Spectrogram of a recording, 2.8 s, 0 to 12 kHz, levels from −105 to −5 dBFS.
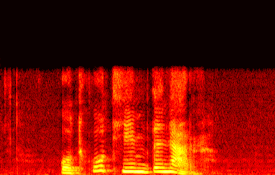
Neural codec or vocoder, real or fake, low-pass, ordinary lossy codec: codec, 16 kHz, 4 kbps, FreqCodec, smaller model; fake; 7.2 kHz; none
